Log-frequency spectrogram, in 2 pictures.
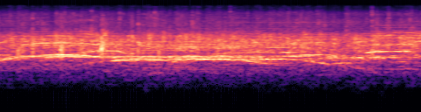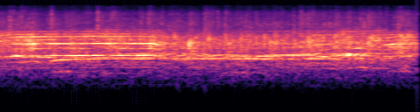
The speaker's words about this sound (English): If you believe God's going to do it for somebody, I want you to release your faith one more time by clapping your hands and lifting your voice with a victorious shout.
